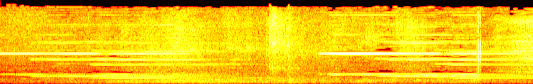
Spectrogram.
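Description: A steady electric bell rings continuously with a bright, high metallic tone, holding for several seconds with a slight pause midway before resuming, over a faint murmur. It is the voting bell of Latvia's parliament, the Saeima, rung to call members to a vote.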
